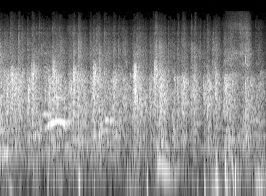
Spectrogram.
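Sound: applause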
